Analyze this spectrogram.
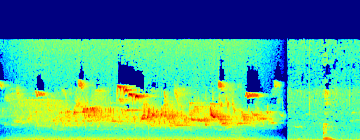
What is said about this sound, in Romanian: Iată, dragii mei, că ne vedem iar. așa în zgomotul de primăvară, cum se spune, în aerul de primăvară, ciripitul păsărilor, deci toată atmosfera de primăvară.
